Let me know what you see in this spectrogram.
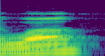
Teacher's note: किसके उच्चारण में निचला ओठ ऊपरी दांतों को स्पर्श करता है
